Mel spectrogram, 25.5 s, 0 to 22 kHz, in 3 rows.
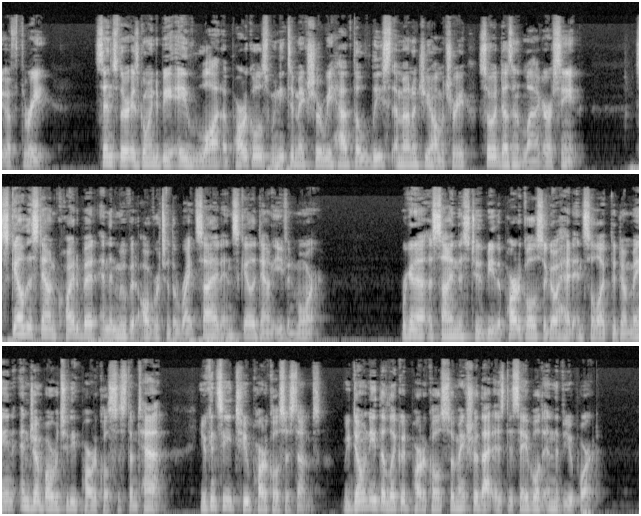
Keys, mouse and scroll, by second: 8.2 s, 9.5 g, 10.9 s, 15.7 click, 17.8 click, 24.7-25.4 drag.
